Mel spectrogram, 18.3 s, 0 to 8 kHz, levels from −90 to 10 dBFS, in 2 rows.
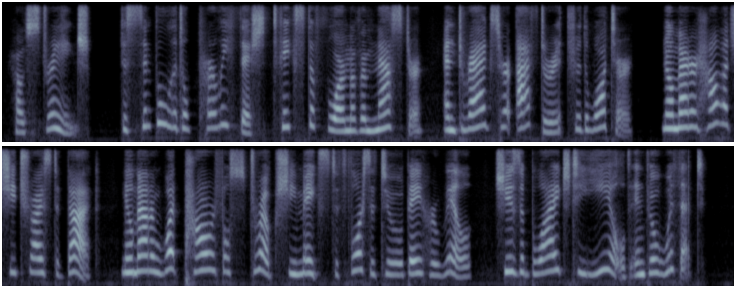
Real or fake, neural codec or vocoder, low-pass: fake; codec, 16 kHz, 0.5 kbps, FunCodec, trained on Chinese and English, 25 frames a second; 7.2 kHz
